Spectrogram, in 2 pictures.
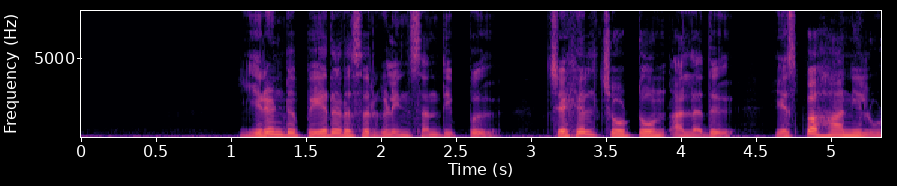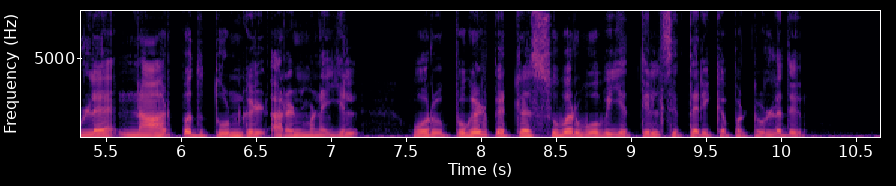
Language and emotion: Tamil, neutral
